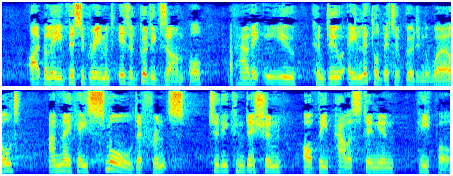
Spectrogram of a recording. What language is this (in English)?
English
